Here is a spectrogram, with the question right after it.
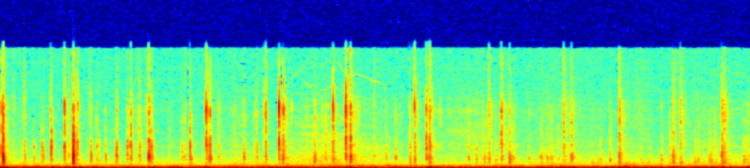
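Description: Fingertips tap the sides of a clear plastic bottle with a blue cap, partly filled with purple cleaning liquid and hollow above it. Quick, light, bright clicking taps come in an uneven stream over a steady low hum.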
